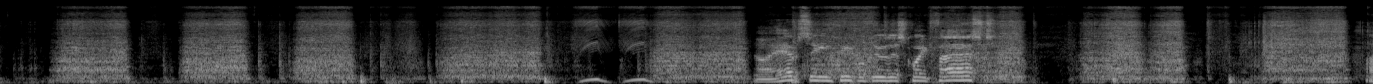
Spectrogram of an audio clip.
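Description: A blade scrapes along a hard surface in repeated strokes.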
